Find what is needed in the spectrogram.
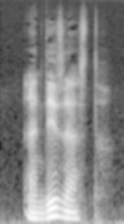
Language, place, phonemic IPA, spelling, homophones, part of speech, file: French, Paris, /de.zastʁ/, désastre, désastres, noun, Fr-désastre.ogg
- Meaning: 1. disaster 2. bankruptcy, breakup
